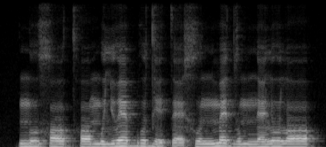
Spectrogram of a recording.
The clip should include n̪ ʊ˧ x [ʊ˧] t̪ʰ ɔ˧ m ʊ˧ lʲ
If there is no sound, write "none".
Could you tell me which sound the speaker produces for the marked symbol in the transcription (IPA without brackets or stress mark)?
ɔ˧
